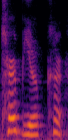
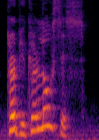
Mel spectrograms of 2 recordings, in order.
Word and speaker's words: tuberculosis: the school because of turbircle tuberculosis that's how you pronounce it eventually she was able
